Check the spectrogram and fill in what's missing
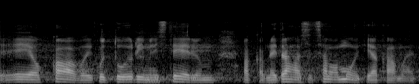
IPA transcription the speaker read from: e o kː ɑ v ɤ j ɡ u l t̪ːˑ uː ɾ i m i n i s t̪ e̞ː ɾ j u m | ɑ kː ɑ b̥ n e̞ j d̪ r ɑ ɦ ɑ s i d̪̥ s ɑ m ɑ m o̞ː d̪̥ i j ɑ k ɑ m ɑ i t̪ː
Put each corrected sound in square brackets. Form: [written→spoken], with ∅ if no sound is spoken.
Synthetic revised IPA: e o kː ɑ v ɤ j [ɡ→k] u l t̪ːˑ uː ɾ i m i n i s t̪ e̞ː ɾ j u m | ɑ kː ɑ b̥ n e̞ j d̪ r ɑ ɦ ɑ s i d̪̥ s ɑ m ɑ m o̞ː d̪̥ i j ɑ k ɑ m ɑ [i→e] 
